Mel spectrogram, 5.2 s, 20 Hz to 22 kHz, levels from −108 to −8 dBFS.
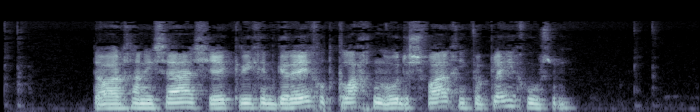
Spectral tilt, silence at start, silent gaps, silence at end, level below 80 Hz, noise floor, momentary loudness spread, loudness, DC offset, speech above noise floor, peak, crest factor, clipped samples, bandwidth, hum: -5.5 dB/octave; 0.7 s; none; 0.95 s; -62 dBFS; -76 dBFS; 9 LU; -28 LUFS; under 0.1%; 48 dB; -12 dBFS; 18 dB; under 0.1%; 11.5 kHz; none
